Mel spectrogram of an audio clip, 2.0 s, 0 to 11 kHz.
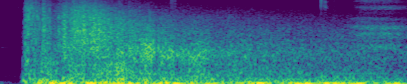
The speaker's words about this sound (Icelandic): Eftir þetta snerist hún við og flög öfug, þanga til efri hluti skrokksins skall á klett 570 metrum frá öðrum árækstrinum. Við það varð sprenging.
